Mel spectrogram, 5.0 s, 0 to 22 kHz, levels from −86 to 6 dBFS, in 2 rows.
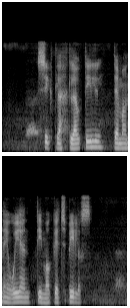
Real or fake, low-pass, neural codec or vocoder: fake; 7.2 kHz; codec, 16 kHz, 0.8 kbps, ZipCodec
